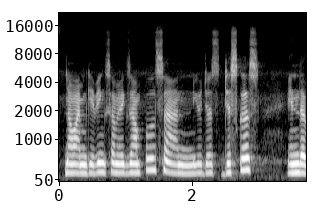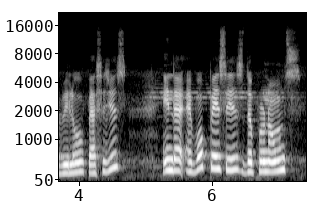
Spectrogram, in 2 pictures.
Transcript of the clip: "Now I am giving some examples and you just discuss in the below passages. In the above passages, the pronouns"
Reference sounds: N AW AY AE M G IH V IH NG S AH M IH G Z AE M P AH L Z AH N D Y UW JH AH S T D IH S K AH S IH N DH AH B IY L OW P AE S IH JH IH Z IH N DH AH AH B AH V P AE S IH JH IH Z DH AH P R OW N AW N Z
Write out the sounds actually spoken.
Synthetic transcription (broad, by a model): N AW AY M G IH V IH NG S AH M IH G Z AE M P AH L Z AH N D Y UW JH AH S T D IH S K AH S IH N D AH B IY L OW P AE S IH JH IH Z IH N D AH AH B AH P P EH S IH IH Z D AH P R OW N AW N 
